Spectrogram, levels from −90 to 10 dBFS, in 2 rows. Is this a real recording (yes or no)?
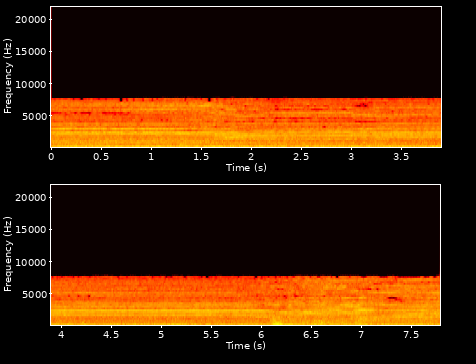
yes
